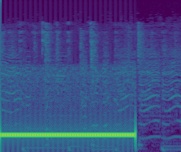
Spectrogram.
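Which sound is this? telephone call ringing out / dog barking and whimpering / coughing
telephone call ringing out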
